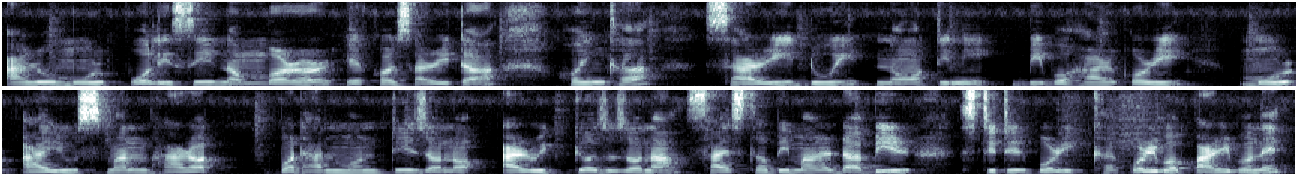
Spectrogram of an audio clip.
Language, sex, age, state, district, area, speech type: Assamese, female, 30-45, Assam, Dhemaji, rural, read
